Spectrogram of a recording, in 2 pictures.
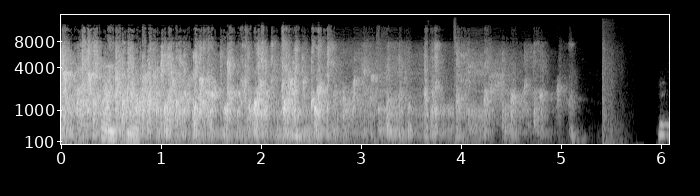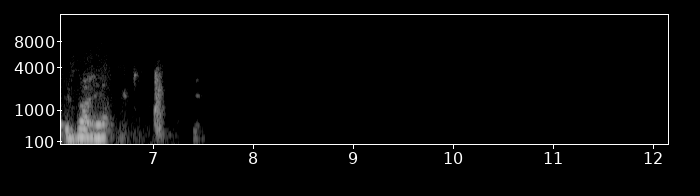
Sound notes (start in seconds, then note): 0.0 audience applauds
